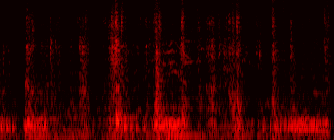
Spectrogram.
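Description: A short-sized high-flying pigeon at a Bagnan, Howrah loft sale coos close by in several rounded, throaty phrases, steady and moderately loud with no talk over it.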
